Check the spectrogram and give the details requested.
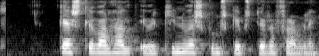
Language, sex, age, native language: Icelandic, female, 30-39, Icelandic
